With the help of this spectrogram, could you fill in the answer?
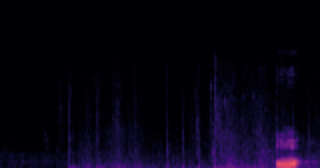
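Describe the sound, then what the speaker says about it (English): A drum gun fires in Fortnite: a rapid rattling burst of gunfire with a dense run of quick shots, ending in a louder bright ring near the end, with a faint voice underneath. "Oh, he has a drum gun?"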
